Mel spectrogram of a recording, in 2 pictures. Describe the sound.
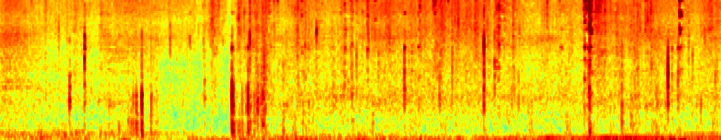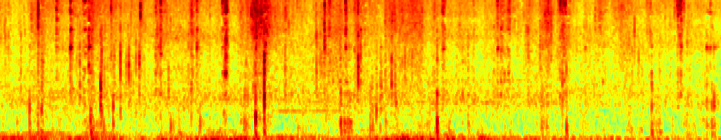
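Footsteps walk into a forest in a Swiss mining area, where the ground is strewn with flint: many irregular crunching steps over a steady low rumble, with no talk.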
